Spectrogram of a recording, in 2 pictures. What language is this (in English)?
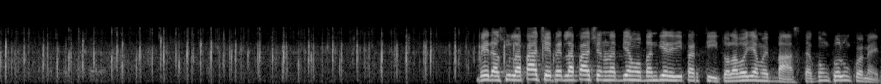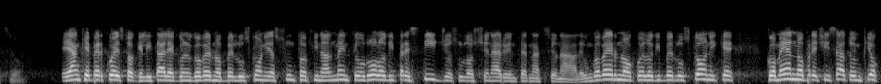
Italian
